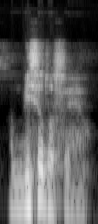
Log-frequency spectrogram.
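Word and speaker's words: μισθός: 발음은 미스도스예요. 헬라어는 미스도스인데 밑에 뭐라고 나왔죠?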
